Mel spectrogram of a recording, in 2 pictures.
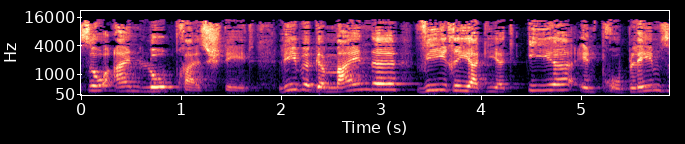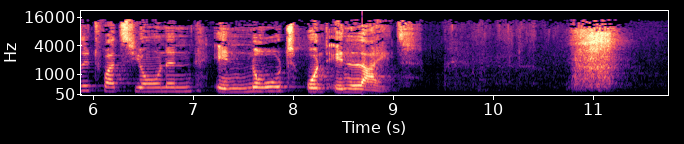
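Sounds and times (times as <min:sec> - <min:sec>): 
speech: 0:00.0 - 0:09.3
nose blowing: 0:10.7 - 0:11.6.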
